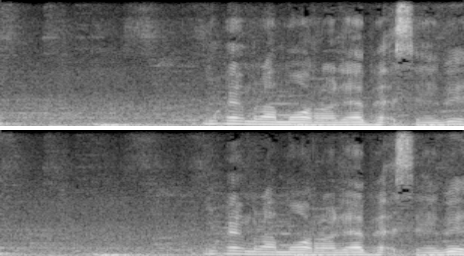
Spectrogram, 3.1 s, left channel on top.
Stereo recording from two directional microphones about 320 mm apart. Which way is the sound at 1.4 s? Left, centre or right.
Centre.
